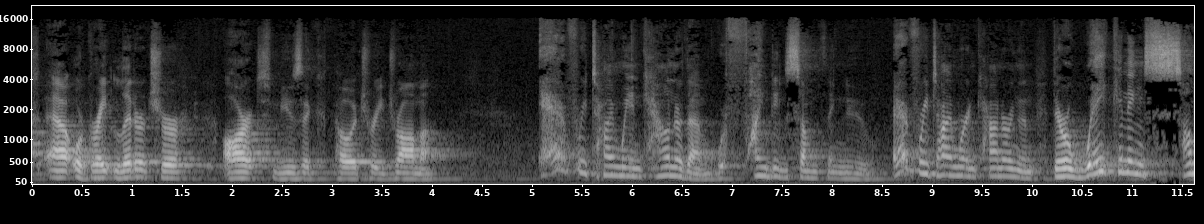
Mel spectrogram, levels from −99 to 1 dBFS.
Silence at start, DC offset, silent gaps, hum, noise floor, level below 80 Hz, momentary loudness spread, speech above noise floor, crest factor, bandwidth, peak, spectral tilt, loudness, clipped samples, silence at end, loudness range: 0 s; under 0.1%; none; none; -62 dBFS; -82 dBFS; 13 LU; 30 dB; 20 dB; 16.5 kHz; -14 dBFS; -3.5 dB/octave; -33 LUFS; under 0.1%; 0 s; 6 LU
